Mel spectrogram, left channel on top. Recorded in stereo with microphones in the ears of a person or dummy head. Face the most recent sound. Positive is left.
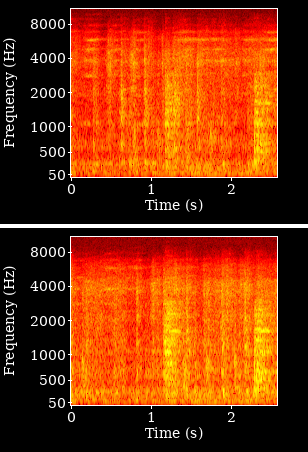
turn(degrees=10)  # may be behind; listen again after turning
